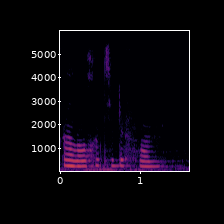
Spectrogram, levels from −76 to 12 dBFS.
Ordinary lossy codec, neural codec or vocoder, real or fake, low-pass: Opus, 24 kbps; codec, 24 kHz, 3.1 kbps, DualCodec; fake; 5.4 kHz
